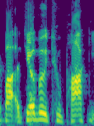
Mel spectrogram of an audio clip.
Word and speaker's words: Jobu Tupaki: his perspective is in such like it counteracts Jobu Tabaki or whatever. Is that Yeah. how you say it? Yeah. Because like her Jobu Tupaki.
